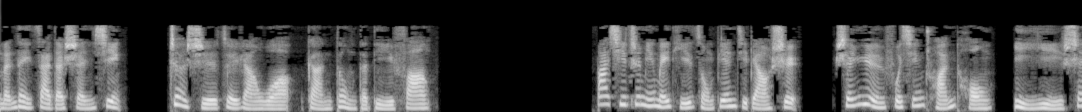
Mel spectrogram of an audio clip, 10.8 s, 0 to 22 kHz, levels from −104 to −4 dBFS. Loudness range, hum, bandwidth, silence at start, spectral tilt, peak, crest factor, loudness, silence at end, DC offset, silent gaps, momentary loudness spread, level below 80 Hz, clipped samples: 4 LU; none; 8.8 kHz; 0 s; -4 dB/octave; -2 dBFS; 18 dB; -20 LUFS; 0 s; under 0.1%; 1.29-1.65 s, 4.40-5.90 s, 8.02-8.30 s, 9.96-10.12 s; 5 LU; -58 dBFS; under 0.1%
